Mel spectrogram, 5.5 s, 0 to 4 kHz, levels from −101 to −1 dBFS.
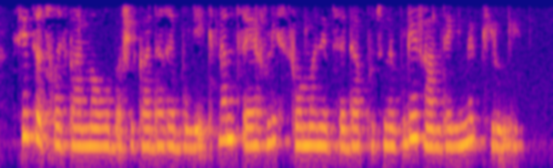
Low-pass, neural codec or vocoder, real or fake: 3.6 kHz; none; real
